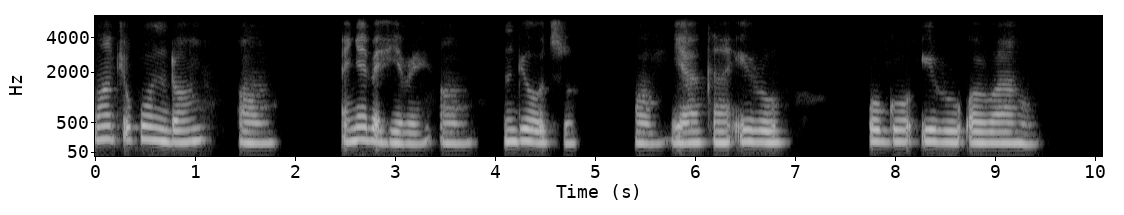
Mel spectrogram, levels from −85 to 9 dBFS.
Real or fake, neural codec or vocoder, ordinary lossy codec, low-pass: fake; autoencoder, 48 kHz, 32 numbers a frame, DAC-VAE, trained on Japanese speech; Opus, 24 kbps; 5.4 kHz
